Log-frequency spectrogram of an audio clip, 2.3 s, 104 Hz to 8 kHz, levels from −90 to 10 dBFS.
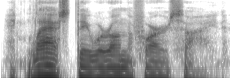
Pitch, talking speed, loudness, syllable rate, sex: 90 Hz, 210 wpm, -19 LUFS, 4.3 syllables/s, male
